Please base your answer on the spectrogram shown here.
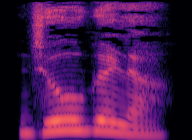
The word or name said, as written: ಜಗಳ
